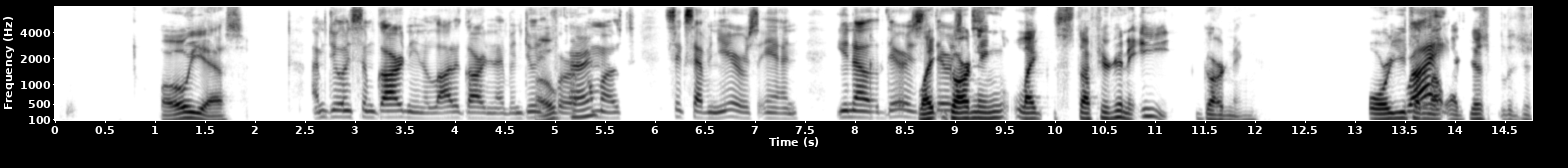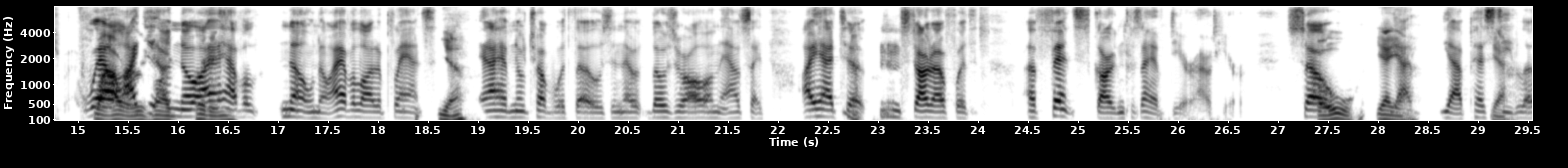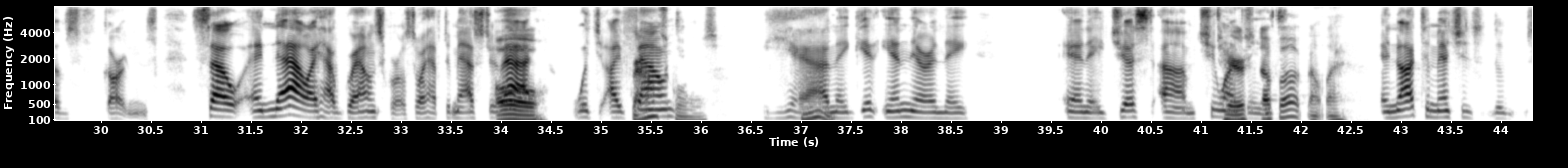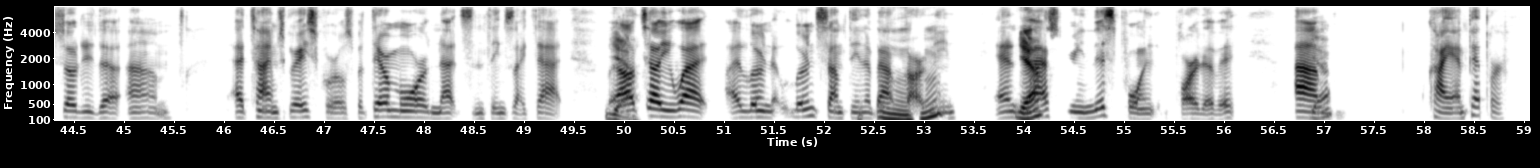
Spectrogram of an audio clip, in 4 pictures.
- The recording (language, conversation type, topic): English, unstructured, How has learning a new skill impacted your life?
- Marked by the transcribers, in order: throat clearing; tapping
